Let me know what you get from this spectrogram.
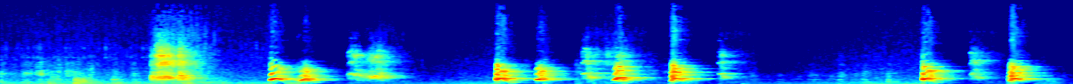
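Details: Golden Retriever at home, quarrelling with the family's hamster as things get a bit out of control; a run of short, sharp barks in bursts, some paired, with a louder yelp-like cry early and quiet gaps between.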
